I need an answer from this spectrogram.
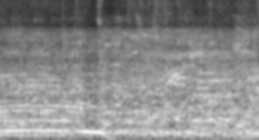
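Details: Cattle at Aftabganj market in Dinajpur, where cows and calves are being sold; a low sustained moo with a slight downward bend, heard over background chatter and crowd murmur.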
